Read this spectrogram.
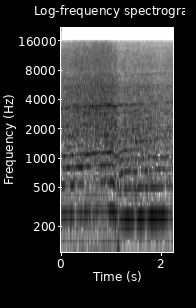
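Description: A racing car engine shifts up a gear with a brief dip in pitch.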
